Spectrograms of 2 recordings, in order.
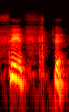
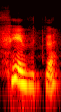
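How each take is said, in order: First: The word is said with an F sound. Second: The word is said with a V sound. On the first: The speaker calls it right. "we say fifth. It's with F" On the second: The speaker calls it wrong. "we don't say fifth"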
